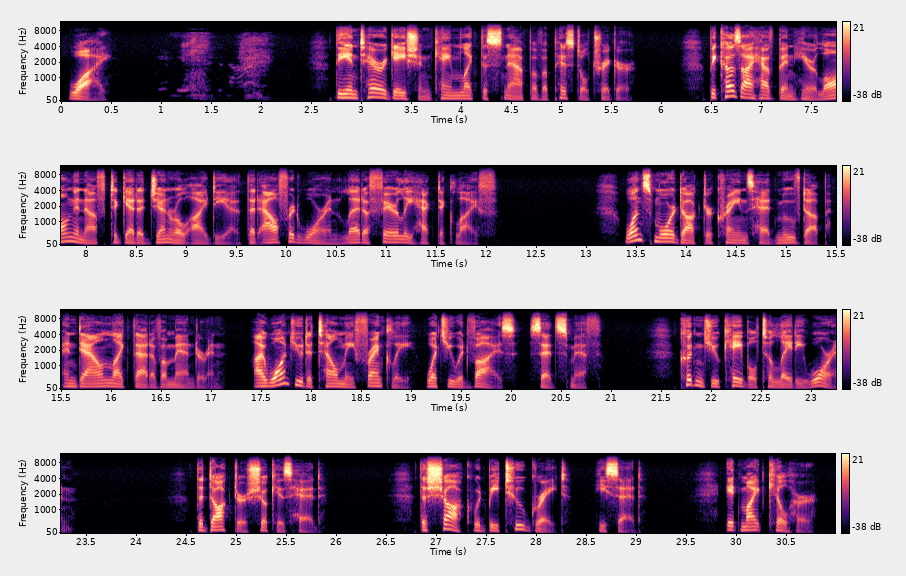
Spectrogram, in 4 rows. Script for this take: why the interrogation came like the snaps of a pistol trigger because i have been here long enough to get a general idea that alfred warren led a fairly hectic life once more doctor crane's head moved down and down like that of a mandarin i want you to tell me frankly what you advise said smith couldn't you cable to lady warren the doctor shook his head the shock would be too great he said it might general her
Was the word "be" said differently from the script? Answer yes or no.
no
